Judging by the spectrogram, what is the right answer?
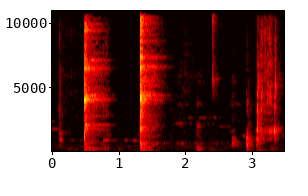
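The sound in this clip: A spoon clinks while scooping thick cumin-spiced soup: two sharp, bright clinks are followed by several lighter taps and small knocks, heard alone without talk.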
